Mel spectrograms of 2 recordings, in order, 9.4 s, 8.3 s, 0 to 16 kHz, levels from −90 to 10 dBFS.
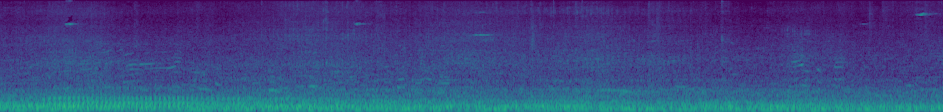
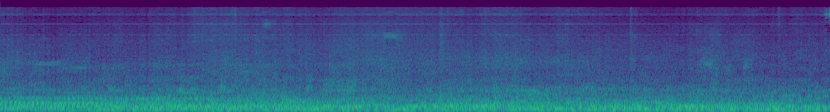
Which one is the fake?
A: second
